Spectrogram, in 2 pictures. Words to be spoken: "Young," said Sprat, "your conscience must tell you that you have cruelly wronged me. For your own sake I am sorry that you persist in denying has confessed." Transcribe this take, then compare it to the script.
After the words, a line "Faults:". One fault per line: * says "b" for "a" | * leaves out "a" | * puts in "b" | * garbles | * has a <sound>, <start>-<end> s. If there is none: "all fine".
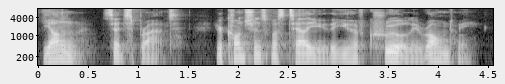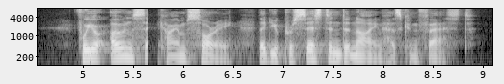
"Young," said Sprat, "your conscience must tell you that you have cruelly wronged me. For your own sake I am sorry that you persist in denying has confessed."
Faults:
* has a dropout, 5.7-5.8 s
